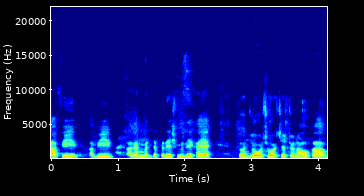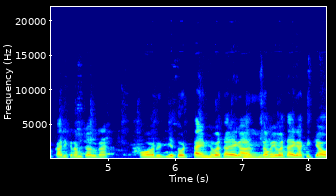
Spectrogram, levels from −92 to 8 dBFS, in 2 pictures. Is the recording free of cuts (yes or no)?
yes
